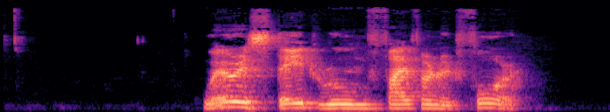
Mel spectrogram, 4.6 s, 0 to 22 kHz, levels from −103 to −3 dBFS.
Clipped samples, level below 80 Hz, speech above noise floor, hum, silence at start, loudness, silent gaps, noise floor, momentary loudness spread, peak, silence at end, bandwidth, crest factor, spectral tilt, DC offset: under 0.1%; -62 dBFS; 67 dB; none; 1.55 s; -18 LUFS; none; -85 dBFS; 12 LU; 0 dBFS; 0.7 s; 16 kHz; 20 dB; -4 dB/octave; under 0.1%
